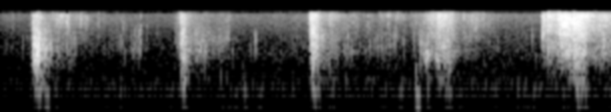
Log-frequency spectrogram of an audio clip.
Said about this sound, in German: und spaziert mit schnellen Schritten an seinen Limettenbäumen entlang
